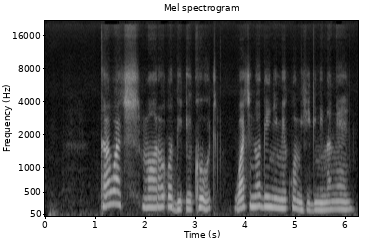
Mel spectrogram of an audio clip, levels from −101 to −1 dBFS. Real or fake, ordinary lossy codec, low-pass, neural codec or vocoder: fake; none; none; codec, 44.1 kHz, 2.6 kbps, SNAC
